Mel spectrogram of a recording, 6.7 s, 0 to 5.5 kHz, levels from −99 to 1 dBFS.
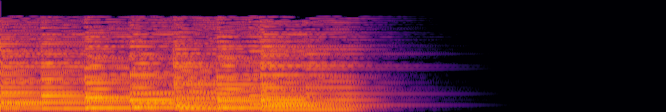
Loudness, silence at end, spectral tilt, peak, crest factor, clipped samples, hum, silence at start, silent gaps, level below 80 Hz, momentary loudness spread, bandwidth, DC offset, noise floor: -22 LUFS; 2.9 s; -11.5 dB/octave; -8 dBFS; 16 dB; under 0.1%; none; 0 s; none; -38 dBFS; 8 LU; 3.9 kHz; under 0.1%; -89 dBFS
